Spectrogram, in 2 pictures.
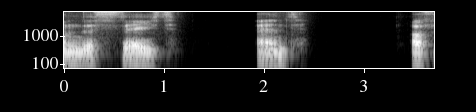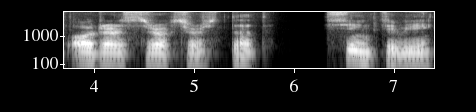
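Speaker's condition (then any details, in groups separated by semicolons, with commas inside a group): ALS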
